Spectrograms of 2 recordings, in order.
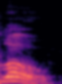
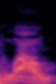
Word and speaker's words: Lowe: It's spelled Lowe. It's spelled Lowe. If you wanted to be called fucking Lau, spell it L-A-U, bro. That's Lau. Yeah, L-A-U-W. Yeah. Yeah, whichever. L-O-W-E is Lowe.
